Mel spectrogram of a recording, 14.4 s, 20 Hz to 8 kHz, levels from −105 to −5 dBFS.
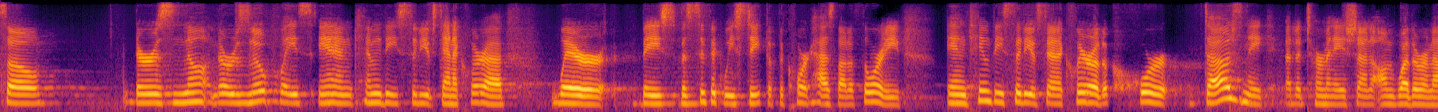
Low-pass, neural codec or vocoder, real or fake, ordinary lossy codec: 7.2 kHz; codec, 16 kHz, 0.5 kbps, X-Codec, HuBERT features, trained on balanced general audio; fake; AAC, 48 kbps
